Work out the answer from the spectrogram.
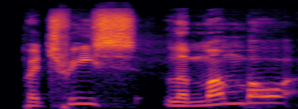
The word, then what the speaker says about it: Patrice Lumumba: Okay, just like they did with Gaddafi, just like they did with Patrice Lumumba.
